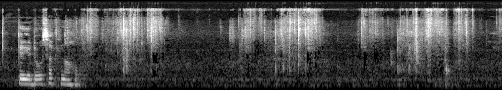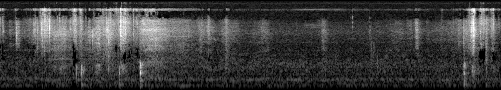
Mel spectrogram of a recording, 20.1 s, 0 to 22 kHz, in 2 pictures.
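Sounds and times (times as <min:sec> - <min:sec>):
hands kneading dough: 0:01.4 - 0:03.6, 0:04.3 - 0:14.3, 0:18.3 - 0:20.0.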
